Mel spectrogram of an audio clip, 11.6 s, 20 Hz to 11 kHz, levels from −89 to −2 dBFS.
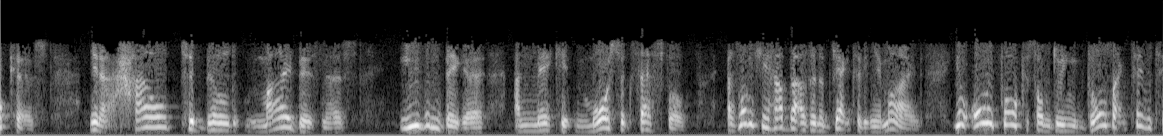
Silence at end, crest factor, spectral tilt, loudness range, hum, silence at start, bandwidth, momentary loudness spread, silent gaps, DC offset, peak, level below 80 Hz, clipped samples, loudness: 0.1 s; 18 dB; -10.5 dB/octave; 2 LU; none; 0 s; 4.1 kHz; 12 LU; none; 1%; -2 dBFS; -58 dBFS; under 0.1%; -20 LUFS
